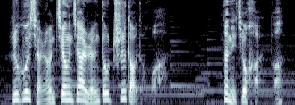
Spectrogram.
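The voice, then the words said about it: Pleasant, seductive male voice. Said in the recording (Chinese): “一个男人好听而又邪魅的声音”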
